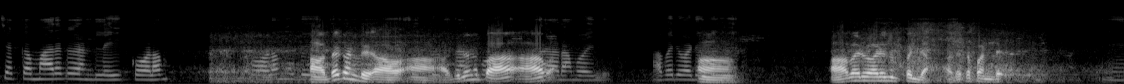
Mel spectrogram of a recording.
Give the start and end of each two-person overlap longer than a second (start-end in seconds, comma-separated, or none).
3.2-5.6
